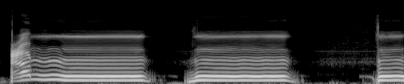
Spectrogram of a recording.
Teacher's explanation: huruf nun bertasdid dan mim bertasdid karakter gunahnya Akmal kuat sempurna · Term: gunah Akmal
